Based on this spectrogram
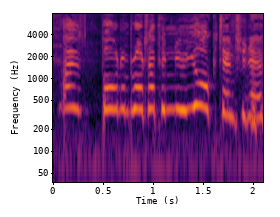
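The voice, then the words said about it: Kim Cattrall impression, posh Queen-like accent. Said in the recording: “Her accent's changed... She was talking like that to me... it was like... The Queen.”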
